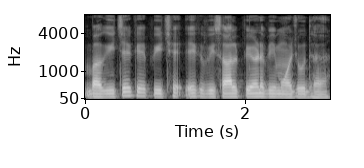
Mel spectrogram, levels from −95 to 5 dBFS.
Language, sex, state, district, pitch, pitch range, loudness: Hindi, male, Jharkhand, Ranchi, 110 Hz, 100-110 Hz, -19 LUFS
